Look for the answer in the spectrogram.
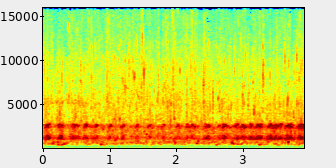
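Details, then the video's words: Many frogs calling together by a river: a dense, continuous chorus of rapid, rattling croaks in two stacked bands, one mid-pitched and one higher, with a steady hiss beneath. "Soothing sounds of river and frogs"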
